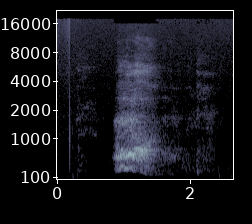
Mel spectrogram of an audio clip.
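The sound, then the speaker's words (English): A single rough throat clearing rises abruptly, rasps for about half a second, then fades into quiet breathing, fairly loud, with no talking. “Just, please allow me to just clear my throat.”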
